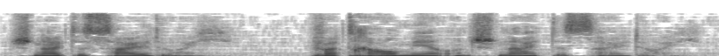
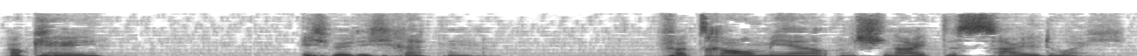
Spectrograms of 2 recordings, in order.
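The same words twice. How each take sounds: First: An echo of God's words, haunting; quiet haunting repeat; hushed God voice. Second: A gentle command to trust; quiet reassuring God; calm God voice. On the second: God answers the climber. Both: Acted.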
